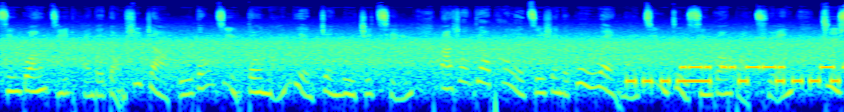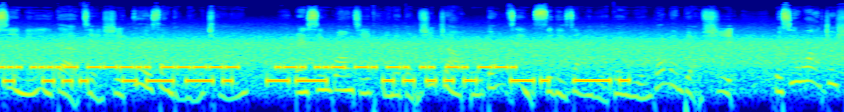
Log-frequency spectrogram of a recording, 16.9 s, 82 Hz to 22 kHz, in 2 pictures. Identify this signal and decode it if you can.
Morse code, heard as two keyed tones, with radio static and speech in Chinese. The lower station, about 13 wpm, 400 Hz: VE5SPM 5NN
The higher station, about 29 wpm, 780 Hz: RIG TS480 RUNNING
